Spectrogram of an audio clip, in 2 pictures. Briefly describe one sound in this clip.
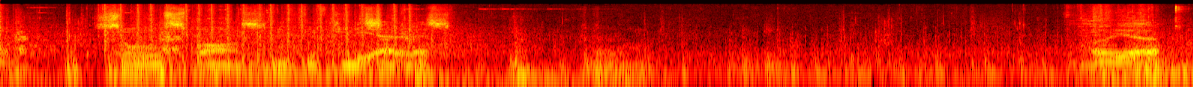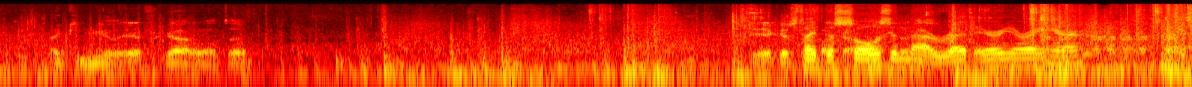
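A rapid-fire gun shoots in short bursts.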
